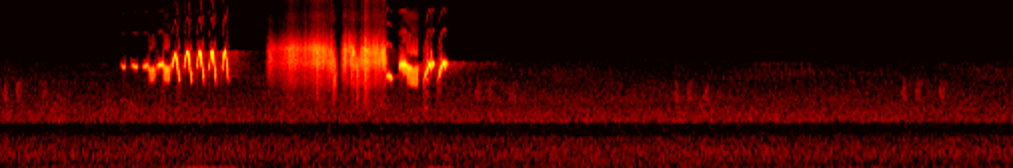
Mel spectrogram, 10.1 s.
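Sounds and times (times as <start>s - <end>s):
black redstart singing: 1.6s - 4.5s.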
